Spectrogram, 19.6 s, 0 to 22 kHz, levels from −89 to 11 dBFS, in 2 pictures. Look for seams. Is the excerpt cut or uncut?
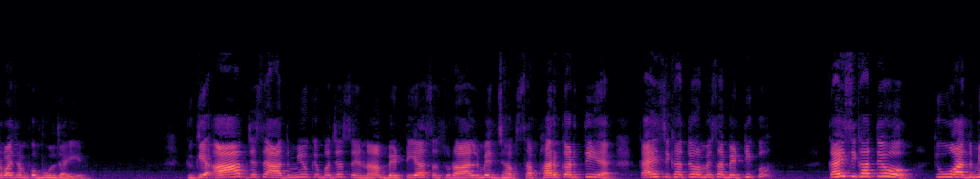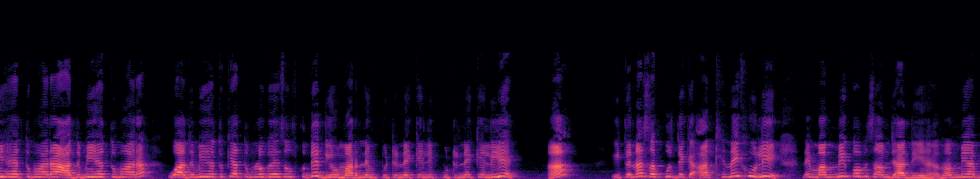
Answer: uncut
